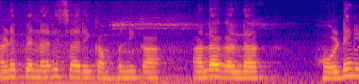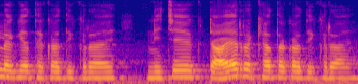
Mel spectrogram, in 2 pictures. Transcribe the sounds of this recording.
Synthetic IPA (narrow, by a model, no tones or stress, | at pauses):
aɽ̃ipenaɾiːsaɾiːkəmpənikaələɡələɡ | holɖiŋɡləɡjat̪ʰekad̪ikʰɾae | nit͡ɕekʈajəɾːəkʰjat̪ʰəkad̪ikʰɾaje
